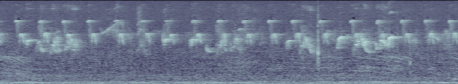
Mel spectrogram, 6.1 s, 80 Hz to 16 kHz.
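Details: Red-whiskered bulbul used to lure others into a trap, recorded 16 October 2016. Lively overlapping chirps and warbled phrases run throughout, backed by a regular high-pitched ticking.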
